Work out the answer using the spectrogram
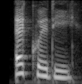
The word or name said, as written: equity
